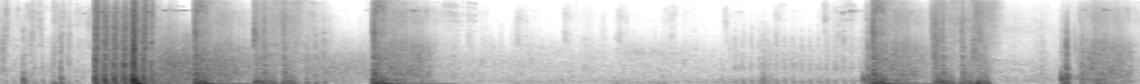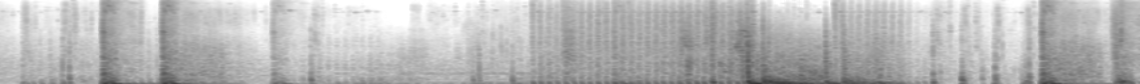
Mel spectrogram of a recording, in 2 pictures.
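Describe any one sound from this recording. An automatic rifle fires in short bursts.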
